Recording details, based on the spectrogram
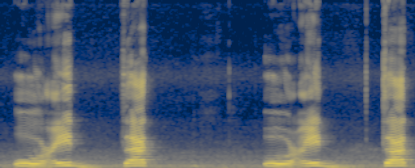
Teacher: اعدت اعدت، دال پہ زبر، آگے تا ساکن، تا کی آواز کو ہلنے نہیں دینا، بہت آرام سے ادا کرنا ہے۔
